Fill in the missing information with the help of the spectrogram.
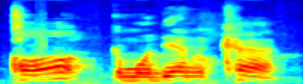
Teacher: Kaf itu letaknya ada di mana? Di lidah paling belakang.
